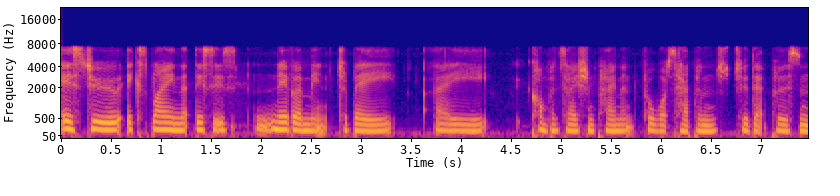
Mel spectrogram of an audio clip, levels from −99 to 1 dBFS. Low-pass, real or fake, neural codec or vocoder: 7.2 kHz; real; none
